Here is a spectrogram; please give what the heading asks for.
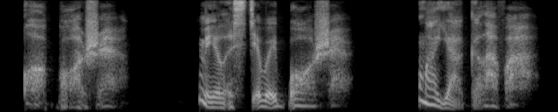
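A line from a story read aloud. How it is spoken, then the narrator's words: Whisper. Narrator (Russian): шептала она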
